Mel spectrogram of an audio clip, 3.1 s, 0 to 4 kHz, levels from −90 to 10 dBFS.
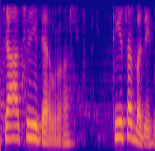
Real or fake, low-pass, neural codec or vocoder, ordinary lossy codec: fake; 3.6 kHz; codec, 16 kHz, 4 kbps, X-Codec, HuBERT features, trained on LibriSpeech; none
